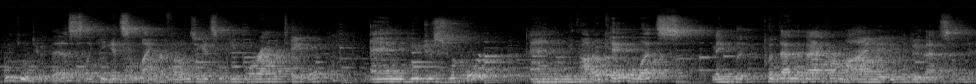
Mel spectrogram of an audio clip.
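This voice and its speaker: A man's voice: mid-range voice, steady tone, a little fast. A young adult man, a radio show producer and writer, chatting casually in an interview with plenty of fillers. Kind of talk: relaxed interview talk. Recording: echoey hall with music behind.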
